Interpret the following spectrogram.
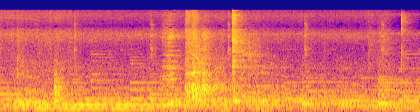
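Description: Background music with steady held notes, over a few short clinks of a metal spoon against a steel kadai and a plastic container, the two loudest about two seconds in.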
